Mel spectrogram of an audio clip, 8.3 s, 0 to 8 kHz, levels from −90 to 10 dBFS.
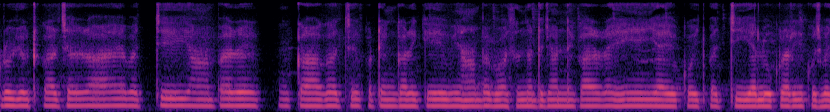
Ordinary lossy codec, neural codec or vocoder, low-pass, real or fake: none; none; 7.2 kHz; real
